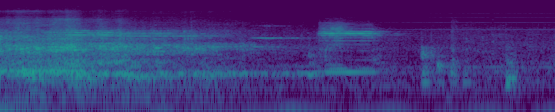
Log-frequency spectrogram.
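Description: A sliding door rolling along its track, starting with a sudden loud bump and then a long rolling rumble with a steady squeal that fades over about three seconds. A shorter squeak follows about two and a half seconds in.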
